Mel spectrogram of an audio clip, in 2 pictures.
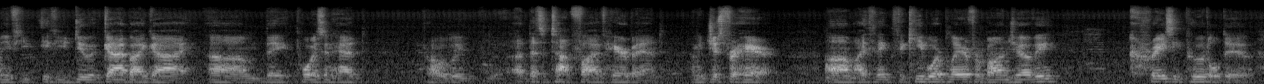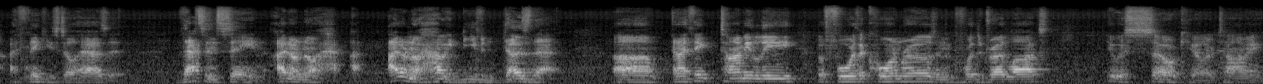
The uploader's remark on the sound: Originally recorded at the House of Blues in House of Blues in Hollywood, CA on June 1, 2010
